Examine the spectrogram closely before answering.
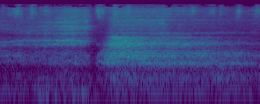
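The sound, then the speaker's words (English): A deep breath, soft and airy, with a brief dip in the middle and then a fuller, steadier rush of air that slowly fades. “just take a moment. Take a deep breath.”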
